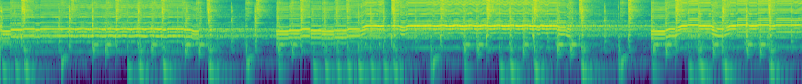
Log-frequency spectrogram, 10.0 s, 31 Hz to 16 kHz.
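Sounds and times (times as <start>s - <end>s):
electronic keyboard lead melody: 0.0s - 10.0s
hand drum beats: 0.0s - 10.0s.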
